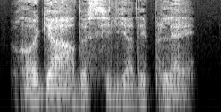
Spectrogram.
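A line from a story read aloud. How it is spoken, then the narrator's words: Murmured inner voice. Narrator (French): murmurèrent les enseignements de son père au fond de son esprit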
